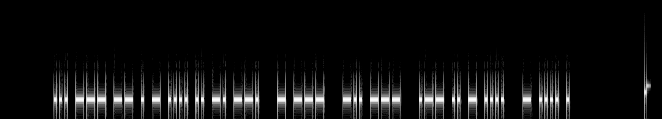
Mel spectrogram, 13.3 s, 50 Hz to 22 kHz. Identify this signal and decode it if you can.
Morse code, heard as a keyed tone, about 22 wpm, 700 Hz. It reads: SOMETHING TO DO WITH THE
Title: Sets of 5 Words Encore 22wpm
